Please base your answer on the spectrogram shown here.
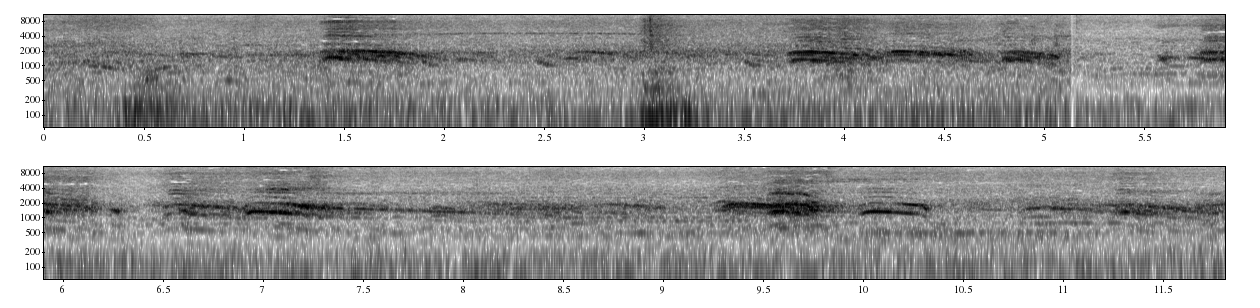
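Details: Indian jungle crow calling while feeding on fish: a string of hoarse caws scattered through the recording, mixed with sharp clicks, thumps and some human voices in the background.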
